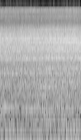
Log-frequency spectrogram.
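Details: Honda Scoopy scooter with pulley/CVT cover off, engine running: rough, gritty buzz over idle that never smooths out. Worn crankshaft bearing; engine must be removed and fully disassembled to replace it.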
